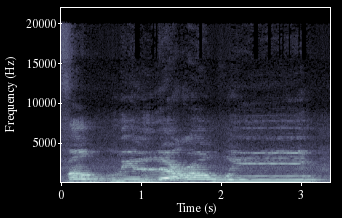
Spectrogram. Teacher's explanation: huruf a-nya ditekankan, keluar dari tenggorokan bagian tengah fathah 1 harokat.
